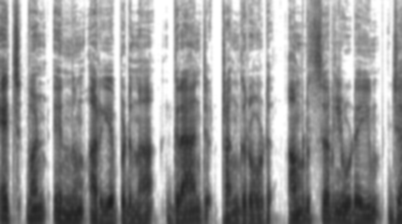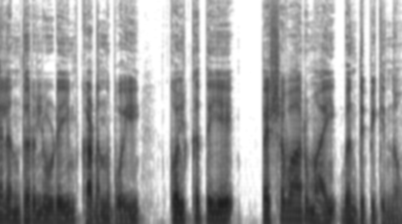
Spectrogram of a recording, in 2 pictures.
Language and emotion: Malayalam, neutral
